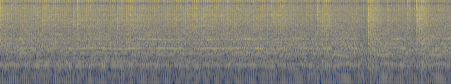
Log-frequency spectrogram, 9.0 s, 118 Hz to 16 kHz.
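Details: Cub Cadet LTX1040 lawn tractor single-cylinder engine started after carburetor removed to fix leaking gasket and fuel reached the filter: steady, even chug with no stumbling; runs normally.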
